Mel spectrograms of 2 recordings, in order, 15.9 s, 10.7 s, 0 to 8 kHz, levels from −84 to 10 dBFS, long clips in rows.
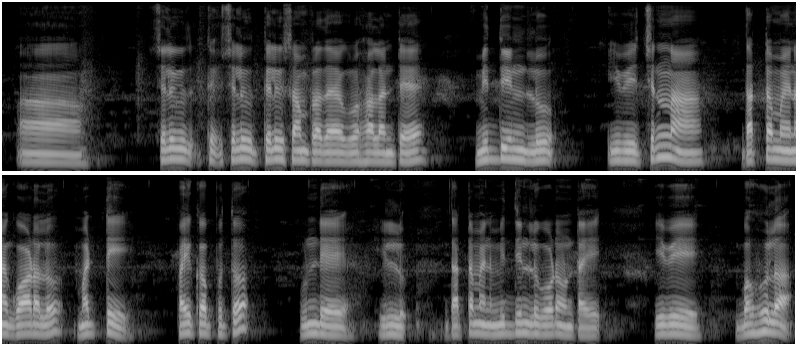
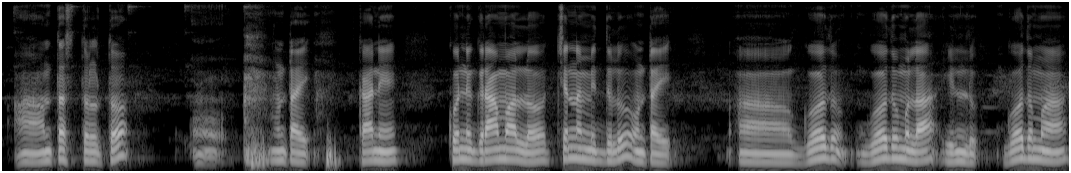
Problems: none marked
